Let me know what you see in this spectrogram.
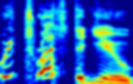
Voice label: we trusted you, male; Half-Life 2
